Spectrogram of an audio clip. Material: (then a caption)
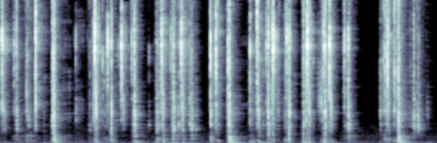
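Plastic. Fast typing on an RGB-backlit mechanical keyboard with plastic keycaps, with both hands striking the keys with their fingertips. A dense run of short, bright, high clicks comes with very little low end and no ring, pausing briefly near the end before a few final strokes.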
